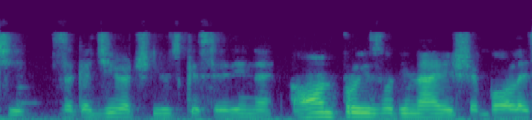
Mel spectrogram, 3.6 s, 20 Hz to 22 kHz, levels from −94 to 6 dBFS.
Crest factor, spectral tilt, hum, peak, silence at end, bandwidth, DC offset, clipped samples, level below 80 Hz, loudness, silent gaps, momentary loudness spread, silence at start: 18 dB; -5 dB/octave; none; -12 dBFS; 0 s; 7.4 kHz; under 0.1%; under 0.1%; -48 dBFS; -29 LUFS; none; 10 LU; 0 s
